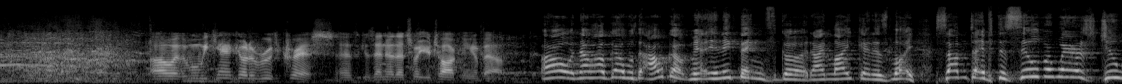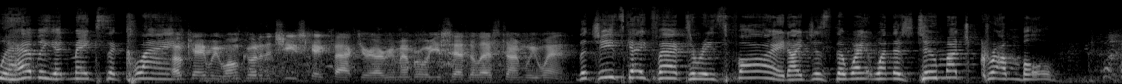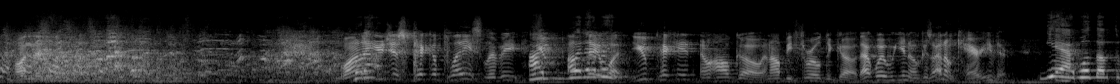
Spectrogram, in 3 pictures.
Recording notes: Live from the LA Podcast Festival 2016. Live at the LA Podcast Festival with a few special drop-ins!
